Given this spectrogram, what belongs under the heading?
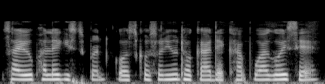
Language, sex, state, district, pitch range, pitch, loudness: Assamese, female, Assam, Sonitpur, 215-230 Hz, 225 Hz, -14 LUFS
